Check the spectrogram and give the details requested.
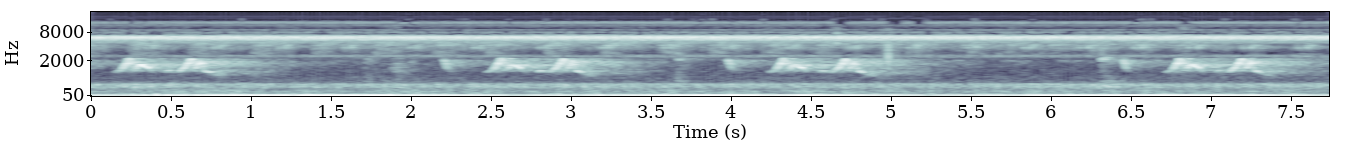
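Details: Southern whippoorwill on a homestead in the historical Alabama Black Belt: about four three-part phrases, each a brisk rising-falling whistle, repeated roughly every two seconds. A steady high insect drone and low rumble run underneath.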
